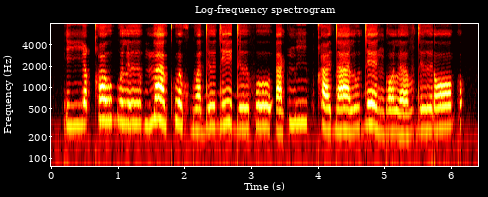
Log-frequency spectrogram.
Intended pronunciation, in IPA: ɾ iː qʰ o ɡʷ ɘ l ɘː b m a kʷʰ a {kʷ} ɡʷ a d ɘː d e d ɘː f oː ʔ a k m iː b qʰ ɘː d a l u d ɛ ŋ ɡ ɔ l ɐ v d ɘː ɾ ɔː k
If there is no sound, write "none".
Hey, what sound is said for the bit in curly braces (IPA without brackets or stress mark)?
xʷ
